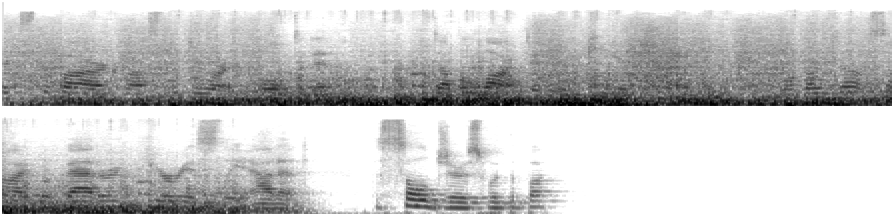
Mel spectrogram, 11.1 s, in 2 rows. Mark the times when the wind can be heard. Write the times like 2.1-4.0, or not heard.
0.0-7.5.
